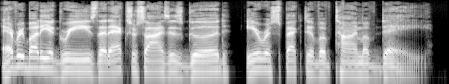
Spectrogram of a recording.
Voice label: us male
